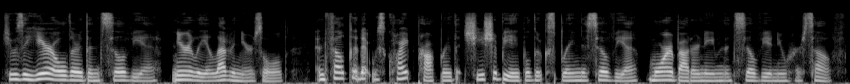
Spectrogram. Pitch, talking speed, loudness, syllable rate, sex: 190 Hz, 245 wpm, -18 LUFS, 6.0 syllables/s, female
